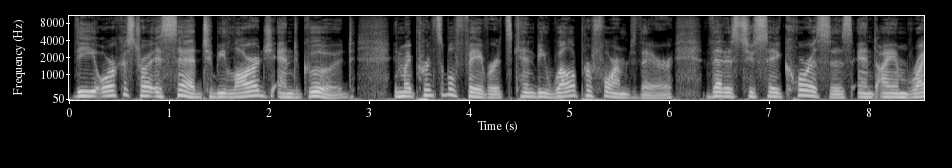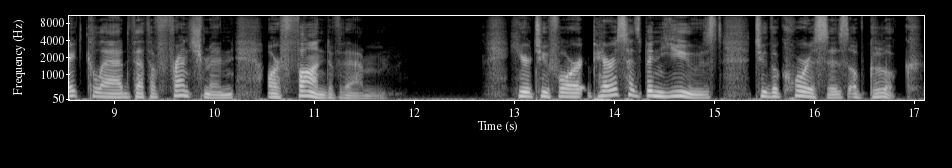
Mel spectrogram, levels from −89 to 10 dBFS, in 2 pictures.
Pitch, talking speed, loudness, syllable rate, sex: 145 Hz, 155 wpm, -19 LUFS, 4.6 syllables/s, male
